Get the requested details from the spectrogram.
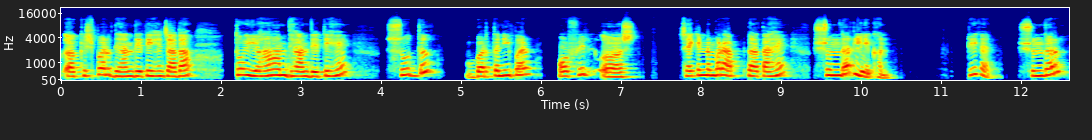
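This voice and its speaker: A high-pitched woman teaches an exam-prep lesson. She poses questions to her students and answers them herself, stopping often on fillers. She keeps the pace of a classroom explainer.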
